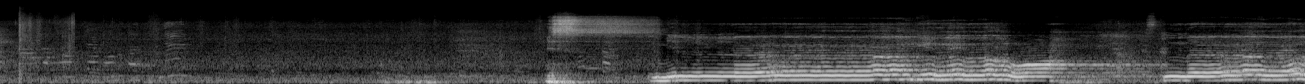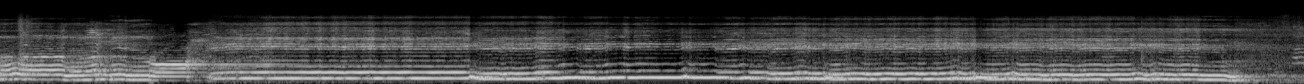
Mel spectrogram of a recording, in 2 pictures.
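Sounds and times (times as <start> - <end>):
man reciting melodically: 5.4 - 26.0.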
